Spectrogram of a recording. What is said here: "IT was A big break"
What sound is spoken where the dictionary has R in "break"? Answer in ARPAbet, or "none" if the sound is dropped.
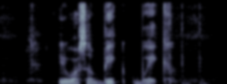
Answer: none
